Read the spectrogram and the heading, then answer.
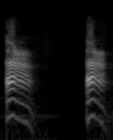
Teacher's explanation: زمنها فيه جريان ولكن هذا الجريان ضئيل فلما أقول أع أع زمن أع أطول من زمن أق وأقصر من زمن أش أه أف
